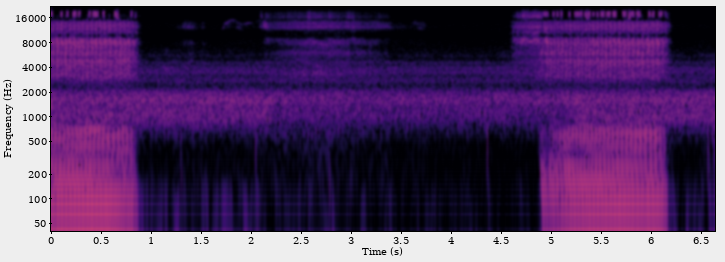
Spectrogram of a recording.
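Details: Snoring pug: two long, deep, buzzing snores with layered harmonic tones, one at the opening and one after a quiet gap of about four seconds, each roughly a second long.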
